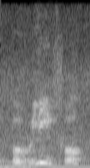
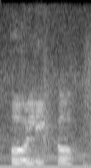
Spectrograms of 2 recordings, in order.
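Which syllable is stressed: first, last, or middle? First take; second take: middle; first. First: The stress is on the middle syllable. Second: The stress is on the first syllable. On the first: "que es una palabra grave" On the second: "que es una palabra esdrújula"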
